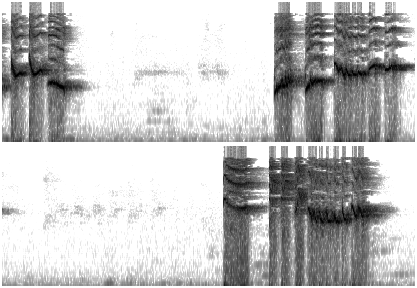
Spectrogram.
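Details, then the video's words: Male orange-headed thrush delivering ngeplong song to provoke an answering bird: three loud bursts of quick, varied whistles with rising and falling slurs, each about a second or more long, spaced by silent gaps. "ANIS MERAH SPONTAN EMOSI NYAUT BUNYI NGEPLONG"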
